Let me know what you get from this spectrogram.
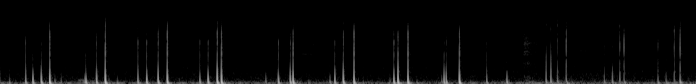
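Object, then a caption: Small solid soap bar tapped with fingernails. Long painted nails tap rapidly and irregularly on a small, solid, pink-and-yellow handmade soap bar held close to the mic. Each tap is a short, dry click with a soft low thump underneath, stopping almost instantly. The taps come in quick, uneven bursts over a quiet background.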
